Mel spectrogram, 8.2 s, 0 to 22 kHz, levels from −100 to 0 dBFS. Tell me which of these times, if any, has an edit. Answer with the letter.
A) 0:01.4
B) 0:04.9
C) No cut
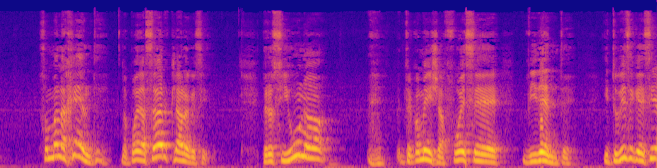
A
